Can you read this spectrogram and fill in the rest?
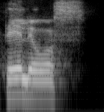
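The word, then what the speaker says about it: телиос (τέλειος): Слово «совершенным» переводится на греческом, читается как «телиос», «телиос». Это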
